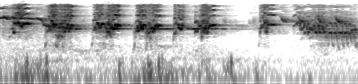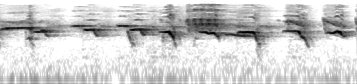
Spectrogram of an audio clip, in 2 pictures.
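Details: Energetic song of a young Javan myna packed with varied phrases, the kind that makes other mynas respond: a loud harsh chattering opening gives way to a steady string of clear down-slurred whistles.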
